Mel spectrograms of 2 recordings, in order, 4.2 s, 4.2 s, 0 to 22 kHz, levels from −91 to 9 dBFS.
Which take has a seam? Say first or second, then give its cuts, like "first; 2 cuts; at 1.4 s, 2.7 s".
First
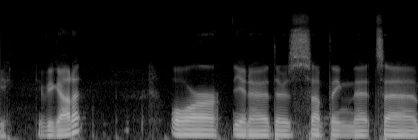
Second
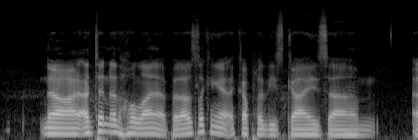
first; 1 cut; at 1.5 s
